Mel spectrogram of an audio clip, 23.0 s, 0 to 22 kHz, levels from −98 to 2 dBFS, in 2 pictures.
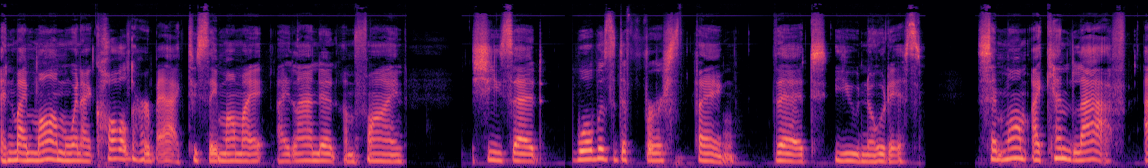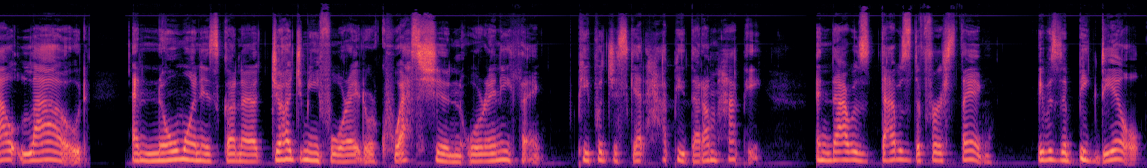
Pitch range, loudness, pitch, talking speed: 165-195 Hz, -25 LUFS, 180 Hz, 175 wpm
